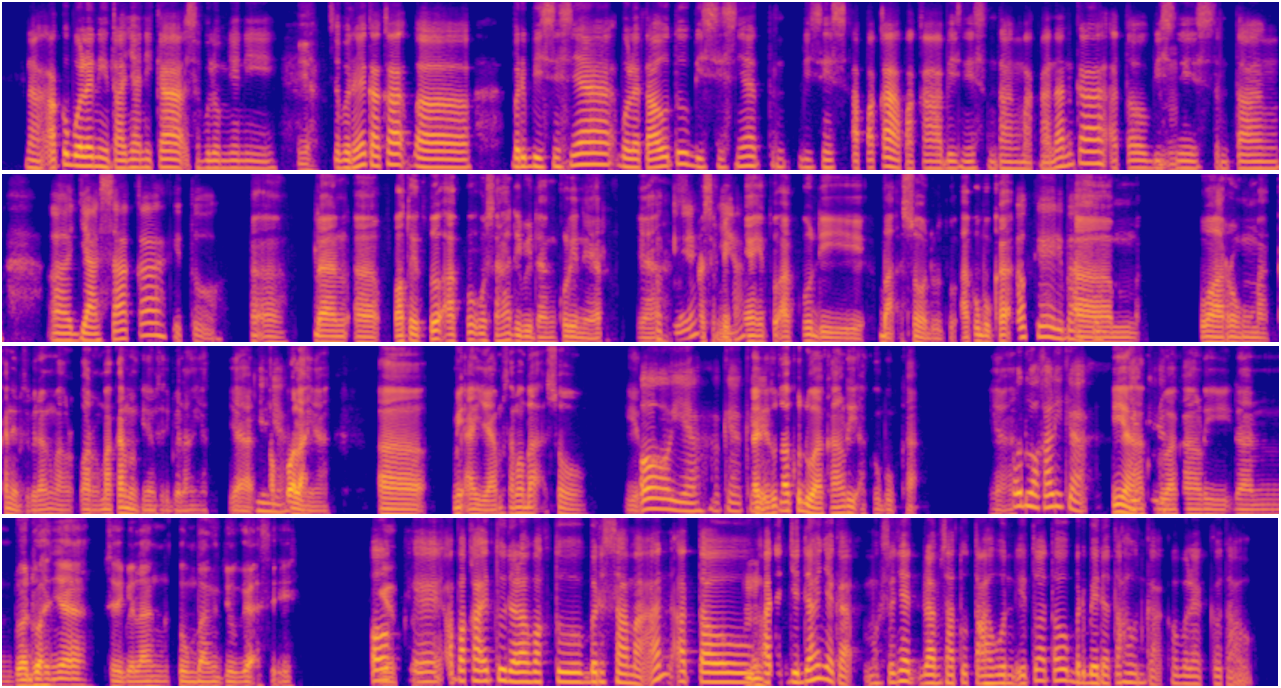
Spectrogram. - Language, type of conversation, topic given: Indonesian, advice, Bagaimana cara bangkit dari kegagalan sementara tanpa menyerah agar kebiasaan baik tetap berjalan?
- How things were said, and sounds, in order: none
